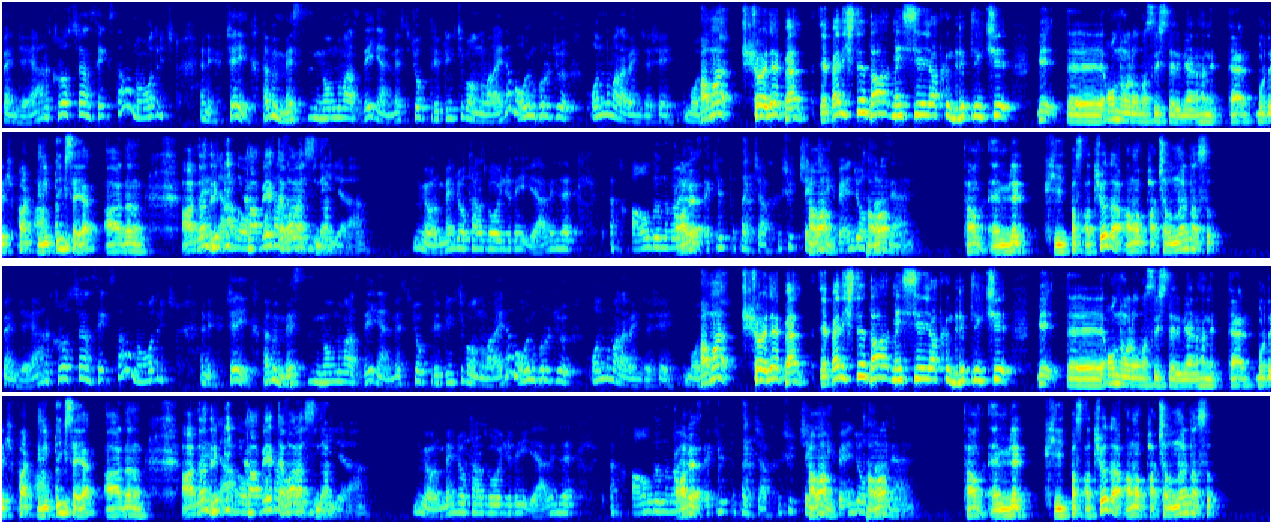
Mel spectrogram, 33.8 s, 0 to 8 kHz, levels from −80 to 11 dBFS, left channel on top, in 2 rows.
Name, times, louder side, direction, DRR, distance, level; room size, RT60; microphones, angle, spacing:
voice 1, 0.0-9.4 17.1-18.1 19.5-20.2 20.5-21.7 22.4-24.8 25.1-29.0, left 2 dB, 65° left, 0.9 m, -38 dB
voice 2, 9.3-21.3 25.9-26.2 27.7-28.0 28.4-28.7 29.7-30.5 30.8-33.1, right 1 dB, 10° right, 0.4 m, -26 dB
11.0 x 5.5 x 2.2 m
head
